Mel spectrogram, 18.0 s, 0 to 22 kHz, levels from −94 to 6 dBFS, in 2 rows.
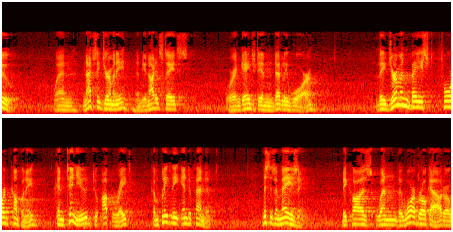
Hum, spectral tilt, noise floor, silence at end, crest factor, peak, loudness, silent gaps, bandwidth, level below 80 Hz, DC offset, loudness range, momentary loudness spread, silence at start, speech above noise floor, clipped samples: none; -5.5 dB/octave; -43 dBFS; 0 s; 18 dB; -2 dBFS; -21 LUFS; none; 8.8 kHz; -54 dBFS; under 0.1%; 4 LU; 15 LU; 0 s; 23 dB; under 0.1%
